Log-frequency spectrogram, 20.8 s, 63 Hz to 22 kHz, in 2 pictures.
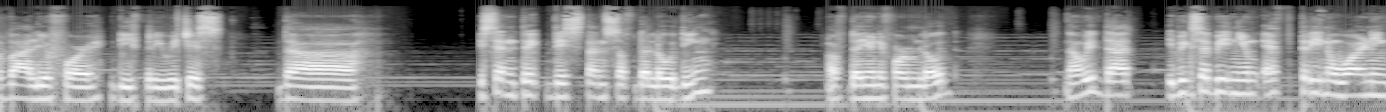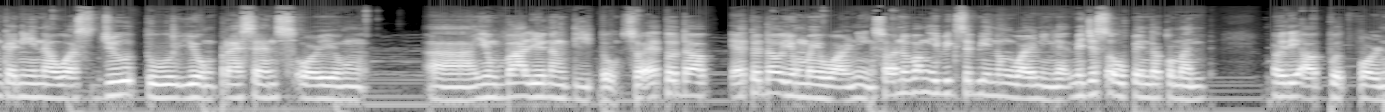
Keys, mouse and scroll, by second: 0.6 d, 15.1 ctrl+click, 20.1 click.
